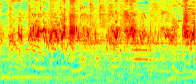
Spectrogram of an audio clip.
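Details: Budgerigar in a happy mood, chattering continuously in high, scratchy warbles and quick tweets, with soft tonal music faintly beneath.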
